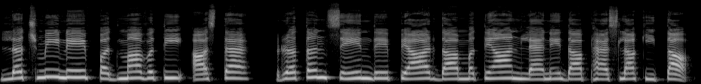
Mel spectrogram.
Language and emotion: Dogri, neutral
